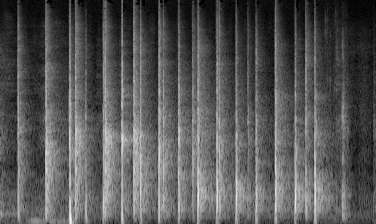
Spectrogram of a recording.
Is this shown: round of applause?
yes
